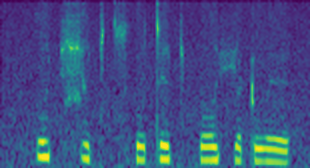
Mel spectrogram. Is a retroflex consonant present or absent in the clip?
present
